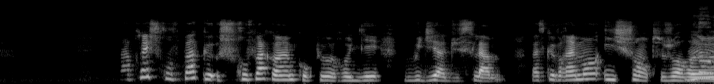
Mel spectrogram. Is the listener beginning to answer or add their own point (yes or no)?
yes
